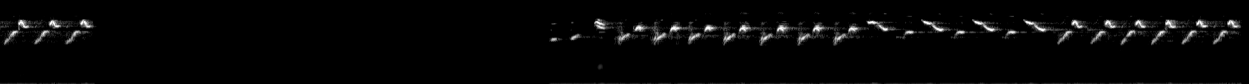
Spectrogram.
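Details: European goldfinch, Málaga classic ancestral song used to teach young birds: the tail of one phrase, a two-second silence, then a long, rapid cascade of bright, high tinkling notes and buzzy twitters, clean and without other sounds.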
